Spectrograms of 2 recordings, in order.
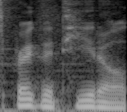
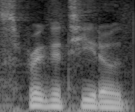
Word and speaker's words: Sprigatito: in the sneak peek Ron pronounced sprig atito like a normal person naturally saying the word but they made Zeno redo it and now the finalized dub pronunciation emphasizes the Tito at the end spro has been registered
